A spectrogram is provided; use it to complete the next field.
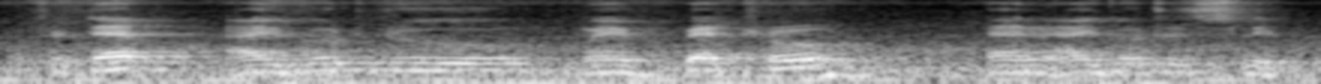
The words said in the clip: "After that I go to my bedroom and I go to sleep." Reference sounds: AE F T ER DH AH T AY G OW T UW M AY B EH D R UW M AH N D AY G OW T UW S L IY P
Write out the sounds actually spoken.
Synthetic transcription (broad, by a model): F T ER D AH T AY G OW T UW M AY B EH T R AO AH N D AY G OW T UW S L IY P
